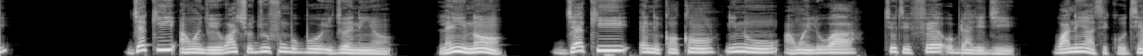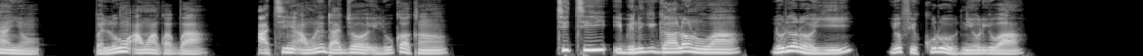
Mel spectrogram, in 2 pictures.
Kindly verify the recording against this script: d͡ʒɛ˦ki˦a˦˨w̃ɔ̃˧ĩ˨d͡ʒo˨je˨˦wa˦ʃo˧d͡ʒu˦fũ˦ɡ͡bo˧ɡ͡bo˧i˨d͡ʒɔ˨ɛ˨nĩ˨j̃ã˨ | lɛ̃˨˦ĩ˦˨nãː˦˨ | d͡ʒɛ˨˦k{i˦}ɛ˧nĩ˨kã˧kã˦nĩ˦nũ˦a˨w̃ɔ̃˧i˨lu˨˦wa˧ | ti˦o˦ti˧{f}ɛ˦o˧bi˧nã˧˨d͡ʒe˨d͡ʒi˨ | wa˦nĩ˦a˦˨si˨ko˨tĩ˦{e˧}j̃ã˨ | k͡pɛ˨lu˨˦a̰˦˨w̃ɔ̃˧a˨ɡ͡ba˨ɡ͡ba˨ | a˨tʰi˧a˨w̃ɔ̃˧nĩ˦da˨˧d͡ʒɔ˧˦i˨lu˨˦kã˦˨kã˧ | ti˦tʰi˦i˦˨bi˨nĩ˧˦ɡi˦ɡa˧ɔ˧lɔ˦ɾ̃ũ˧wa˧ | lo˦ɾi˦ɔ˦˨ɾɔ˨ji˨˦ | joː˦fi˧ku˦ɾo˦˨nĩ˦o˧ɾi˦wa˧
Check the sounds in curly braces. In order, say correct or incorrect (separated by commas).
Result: correct, correct, incorrect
